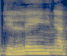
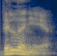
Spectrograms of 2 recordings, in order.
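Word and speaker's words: villain: 이게 한글로도 꽤 쓰이더라구요 근데 얼핏 보면 빌레인이나 빌라인처럼 보이지만 이거는 빌랜드 아니에요 빌런이에요 그래서 발음이 강세가 없죠 여기 액센트가 있어요 그러면서 엑센트까지 같이 정리하고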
